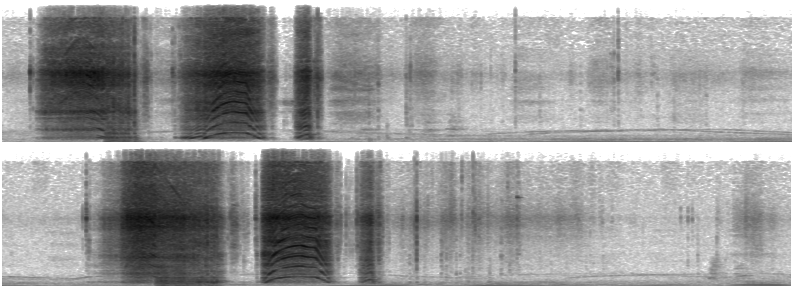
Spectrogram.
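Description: A power drill driving screws into Trex composite decking during a re-deck job, with loud whirring bursts that rise and fall in pitch, two close together near the start and two more later, separated by quieter stretches.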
